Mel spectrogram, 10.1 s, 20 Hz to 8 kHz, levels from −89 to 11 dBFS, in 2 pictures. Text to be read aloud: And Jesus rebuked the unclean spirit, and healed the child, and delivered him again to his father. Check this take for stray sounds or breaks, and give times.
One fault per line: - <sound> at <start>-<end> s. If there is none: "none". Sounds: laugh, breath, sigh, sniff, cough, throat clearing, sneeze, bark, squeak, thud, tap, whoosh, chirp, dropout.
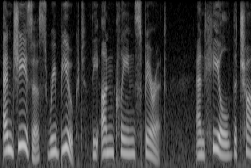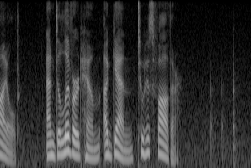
- thud at 9.2-9.8 s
